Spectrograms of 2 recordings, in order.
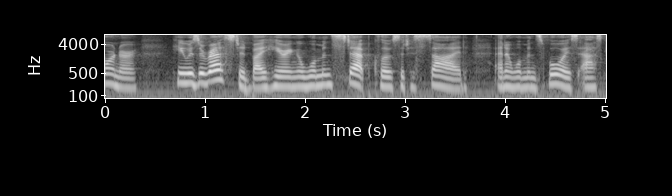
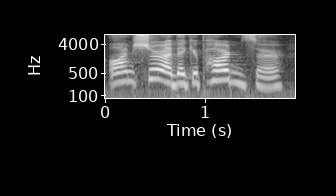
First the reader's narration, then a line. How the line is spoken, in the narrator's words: exclaimed the little woman, seeing that she had made some awful mistake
